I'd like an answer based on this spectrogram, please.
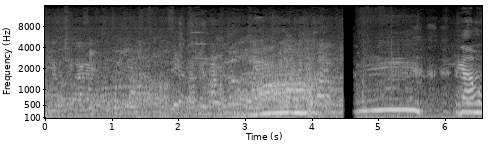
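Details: Several moos from agitated cows being unloaded from a truck. Long, low, drawn-out calls come one after another, with each one swelling and then holding. Voices call out faintly underneath.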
